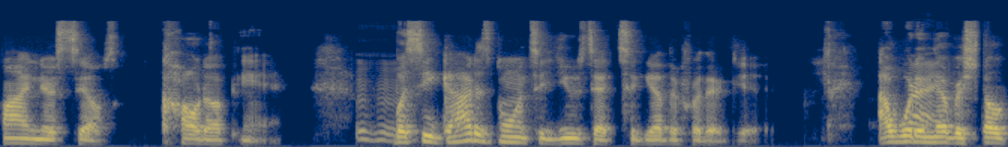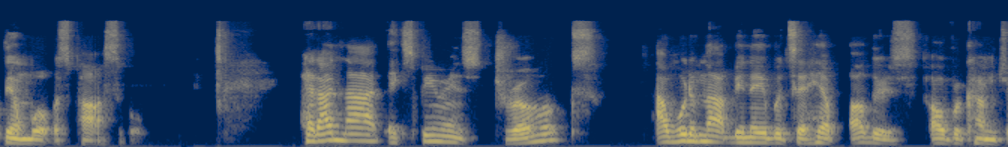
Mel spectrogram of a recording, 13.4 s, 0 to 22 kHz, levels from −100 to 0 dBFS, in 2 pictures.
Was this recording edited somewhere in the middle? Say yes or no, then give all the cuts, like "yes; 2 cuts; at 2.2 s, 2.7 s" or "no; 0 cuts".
yes; 1 cut; at 5.8 s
